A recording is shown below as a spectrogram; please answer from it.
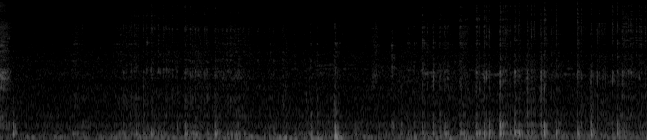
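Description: Near silence: room tone with faint small ticks, one a little louder about three and a half seconds in.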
